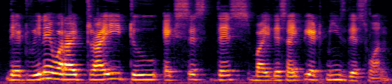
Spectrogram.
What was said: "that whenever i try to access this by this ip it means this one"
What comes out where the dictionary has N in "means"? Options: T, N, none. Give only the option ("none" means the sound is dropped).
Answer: N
